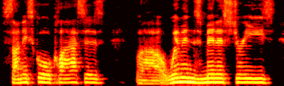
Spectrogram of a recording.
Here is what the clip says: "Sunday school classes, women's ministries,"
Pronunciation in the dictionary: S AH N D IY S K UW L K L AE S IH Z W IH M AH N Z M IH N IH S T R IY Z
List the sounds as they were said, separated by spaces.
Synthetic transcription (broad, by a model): S AH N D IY S K UW L K L AE S IH Z W IH M AH N Z M IH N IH S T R IY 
